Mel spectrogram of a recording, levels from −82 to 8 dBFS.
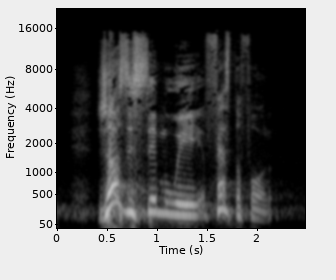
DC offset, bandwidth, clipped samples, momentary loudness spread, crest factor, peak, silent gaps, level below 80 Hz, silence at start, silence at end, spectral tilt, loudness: under 0.1%; 15.5 kHz; under 0.1%; 20 LU; 18 dB; -6 dBFS; none; -62 dBFS; 0.4 s; 0.4 s; -3.5 dB/octave; -20 LUFS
